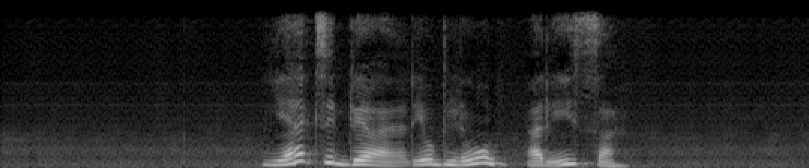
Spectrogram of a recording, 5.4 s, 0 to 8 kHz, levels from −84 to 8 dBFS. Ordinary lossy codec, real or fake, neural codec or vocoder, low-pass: none; fake; codec, 16 kHz, 1 kbps, FunCodec, trained on LibriTTS, 50 frames a second; 7.2 kHz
